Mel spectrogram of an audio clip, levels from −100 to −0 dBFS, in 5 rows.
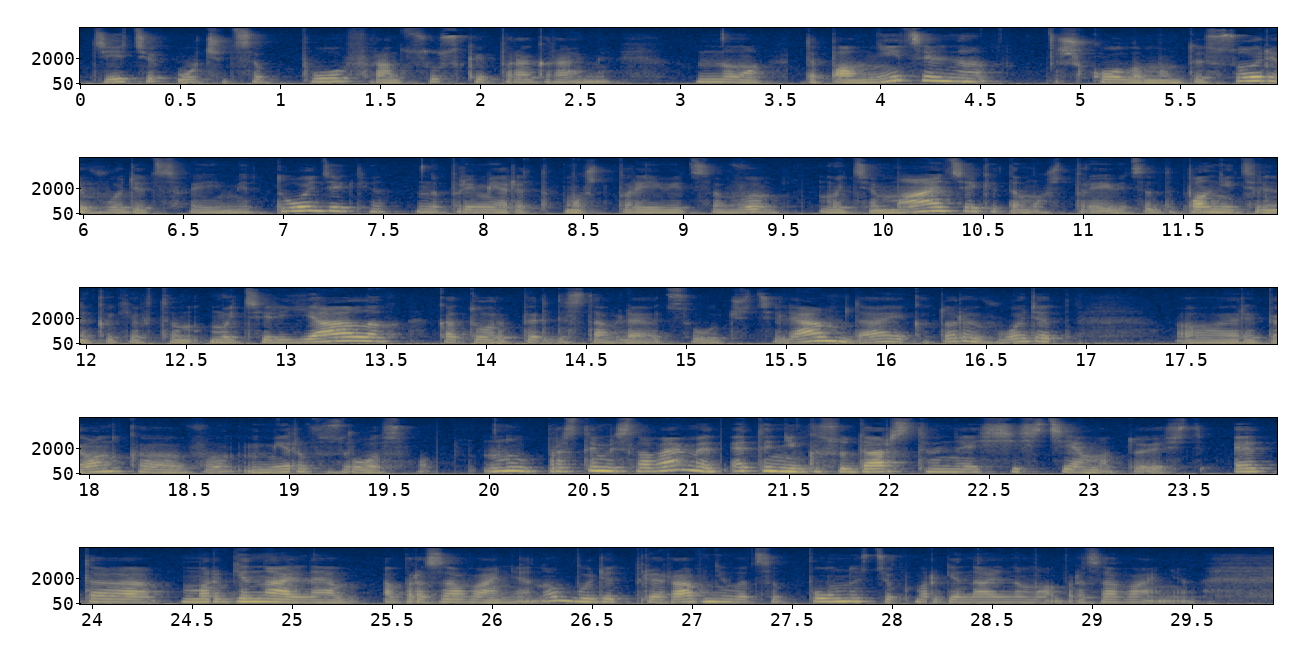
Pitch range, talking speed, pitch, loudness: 155-200 Hz, 110 wpm, 175 Hz, -36 LUFS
